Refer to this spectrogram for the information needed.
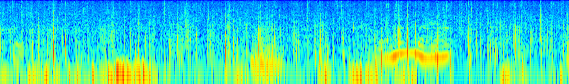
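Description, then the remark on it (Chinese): A steady afternoon rain shower, a typical afternoon thunder shower though with no thunder heard, patters throughout, with many sharp, irregular drop taps over a constant hiss; a few brief, muffled voices surface in the middle and toward the end. “然后这里也有雨，典型的午后雷阵雨。”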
